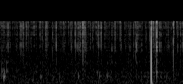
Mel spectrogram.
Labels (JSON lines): {"label": "ambient", "recorder": "HydroMoth"}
